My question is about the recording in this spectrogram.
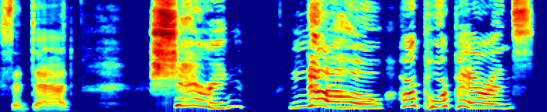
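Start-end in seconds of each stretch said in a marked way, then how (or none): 1.5-5.3 higher, louder shocked cry; shocked gasp. Acted. Mum reacting to gossip about Elsa, shocked high cry. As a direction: gasp in scandalised horror.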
